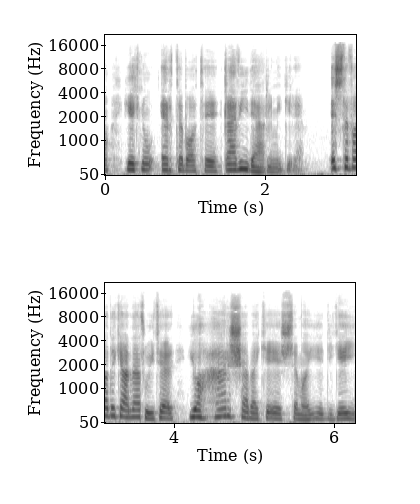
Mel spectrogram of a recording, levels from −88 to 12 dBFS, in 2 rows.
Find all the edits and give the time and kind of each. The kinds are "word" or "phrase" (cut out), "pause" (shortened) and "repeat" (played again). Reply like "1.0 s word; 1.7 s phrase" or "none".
1.5 s pause; 2.0 s phrase; 3.6 s word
